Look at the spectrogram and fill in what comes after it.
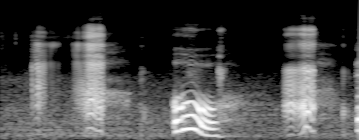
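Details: Upset infant bothered by hiccups: short fussy wails and whimpers with breathy gasps between cries.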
